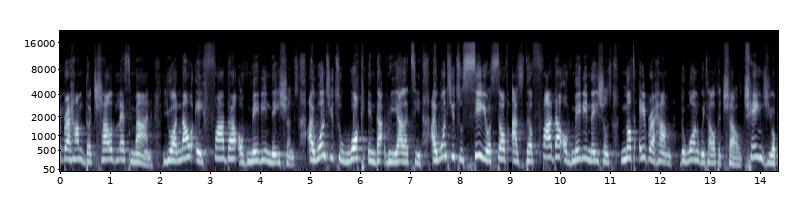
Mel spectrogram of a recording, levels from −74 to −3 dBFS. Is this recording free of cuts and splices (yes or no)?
yes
